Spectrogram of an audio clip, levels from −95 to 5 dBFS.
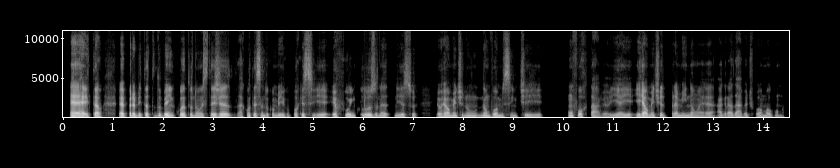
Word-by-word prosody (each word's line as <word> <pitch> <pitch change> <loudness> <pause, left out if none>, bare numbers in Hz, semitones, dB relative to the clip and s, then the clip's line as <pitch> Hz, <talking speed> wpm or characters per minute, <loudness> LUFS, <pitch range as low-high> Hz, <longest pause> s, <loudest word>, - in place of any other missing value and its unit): É, 130 -2 +10
então, 105 -3 +4 0.3
eh, - - +8
para 125 - +5
mim 125 +2 -3
está 135 +2 +2
tudo 130 -1 -7
bem 125 +4 +7
enquanto 140 -2 +2
não 70 +1 -4
esteja 125 - +3
acontecendo 125 -1 -5
comigo, 110 -9 -6
porque 110 +2 -3
se 115 +1 -6
eu 120 -1 +2
for 125 +1 0
incluso, 115 -3 0
né, 115 0 -4
nisso, 125 +3 -6 0.4
eu 110 - -4
realmente 115 0 -1
não 115 +1 -6
não 115 -2 -4
vou 110 0 0
me 110 0 -6
sentir 110 0 -9 0.5
confortável 100 -5 -5
e 105 +1 -6
aí 105 +4 -5
e 130 - -3
realmente 135 +2 +3
para 150 +2 -3
mim 105 -5 -6
não 135 +4 -7
é 110 -11 -10
agradável 105 -4 -7
de 100 - -20
forma 110 +1 -9
alguma. 115 -1 -12
115 Hz, 165 wpm, -24 LUFS, 110-125 Hz, 0.5 s, É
